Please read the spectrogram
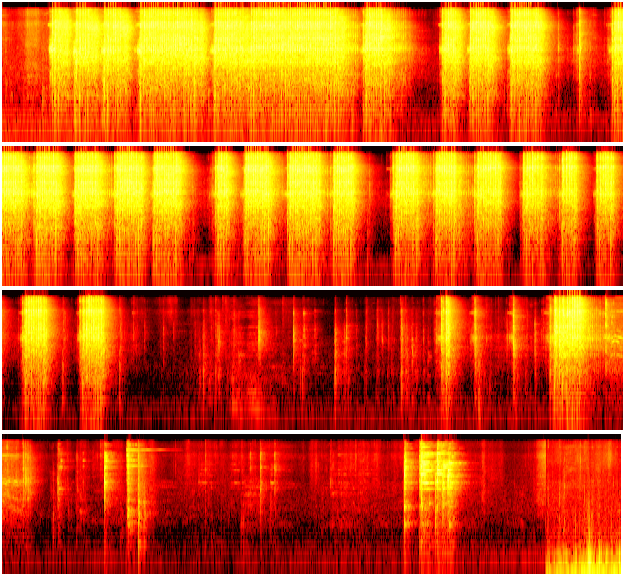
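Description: Cordless electric ratchet turning the screw of a ball joint press to push a cap out of a front axle shaft U-joint. It runs for about four seconds, then in a string of short trigger bursts that grow shorter as the press works. After that come scattered light clicks and a few sharper metal knocks.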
